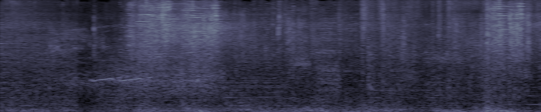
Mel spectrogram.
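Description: Huge wings beat with deep, heavy whooshes.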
